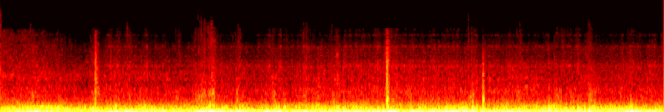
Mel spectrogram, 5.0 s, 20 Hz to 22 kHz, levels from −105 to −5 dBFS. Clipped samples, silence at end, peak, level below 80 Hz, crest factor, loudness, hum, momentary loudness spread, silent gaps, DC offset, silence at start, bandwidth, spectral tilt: under 0.1%; 0 s; -4 dBFS; -14 dBFS; 10 dB; -21 LUFS; none; 4 LU; none; under 0.1%; 0 s; 1.5 kHz; -12.5 dB/octave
